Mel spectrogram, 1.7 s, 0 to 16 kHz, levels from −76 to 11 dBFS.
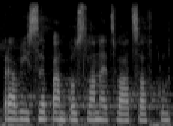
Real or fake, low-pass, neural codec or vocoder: fake; 14.4 kHz; vocoder, 48 kHz, 128 mel bands, Vocos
